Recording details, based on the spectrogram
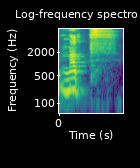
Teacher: ada hams, jadi ada udara yang mengalir.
